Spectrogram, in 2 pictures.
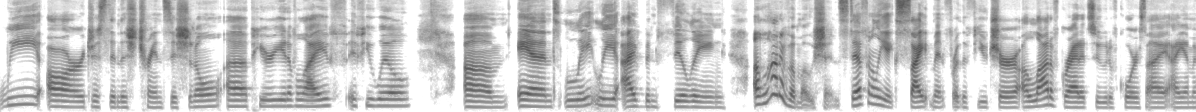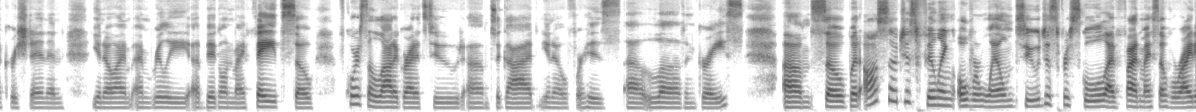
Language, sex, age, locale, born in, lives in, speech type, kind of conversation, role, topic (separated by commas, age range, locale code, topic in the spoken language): English, female, 30-34, en-US, United States, United States, conversation, unstructured, none, Should you be completely open about how you have really been feeling lately?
